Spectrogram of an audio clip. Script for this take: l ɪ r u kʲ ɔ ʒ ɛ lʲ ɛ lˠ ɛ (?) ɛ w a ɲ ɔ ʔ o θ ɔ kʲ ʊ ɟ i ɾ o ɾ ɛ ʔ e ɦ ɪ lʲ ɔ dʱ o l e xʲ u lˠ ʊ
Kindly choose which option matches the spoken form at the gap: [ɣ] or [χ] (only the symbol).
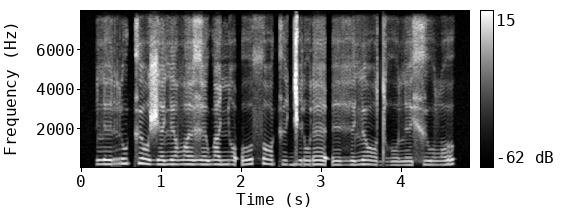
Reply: ɣ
